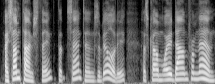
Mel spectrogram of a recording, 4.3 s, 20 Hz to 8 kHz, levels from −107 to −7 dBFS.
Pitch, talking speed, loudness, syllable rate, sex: 185 Hz, 165 wpm, -21 LUFS, 5.1 syllables/s, male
